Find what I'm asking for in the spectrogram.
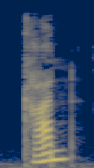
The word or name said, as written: gran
